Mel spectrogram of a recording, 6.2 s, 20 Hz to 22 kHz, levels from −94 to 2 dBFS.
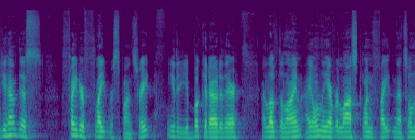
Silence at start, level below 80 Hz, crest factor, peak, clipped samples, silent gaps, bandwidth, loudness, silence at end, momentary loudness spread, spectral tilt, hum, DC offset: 0 s; -72 dBFS; 18 dB; -12 dBFS; under 0.1%; none; 16.5 kHz; -30 LUFS; 0 s; 13 LU; -7 dB/octave; none; under 0.1%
